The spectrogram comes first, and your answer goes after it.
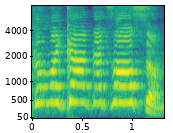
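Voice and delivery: put-on very high gushing girl; squealy put-on delight; mock excitement. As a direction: imitate a thrilled friend, way up high. Mimicking friend's delighted reaction.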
